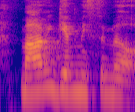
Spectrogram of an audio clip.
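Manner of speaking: imitated rude child voice. Retelling how the youngest child asks for milk: imitating a rude child demanding. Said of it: "he can be a bit rude, and he'll be like".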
